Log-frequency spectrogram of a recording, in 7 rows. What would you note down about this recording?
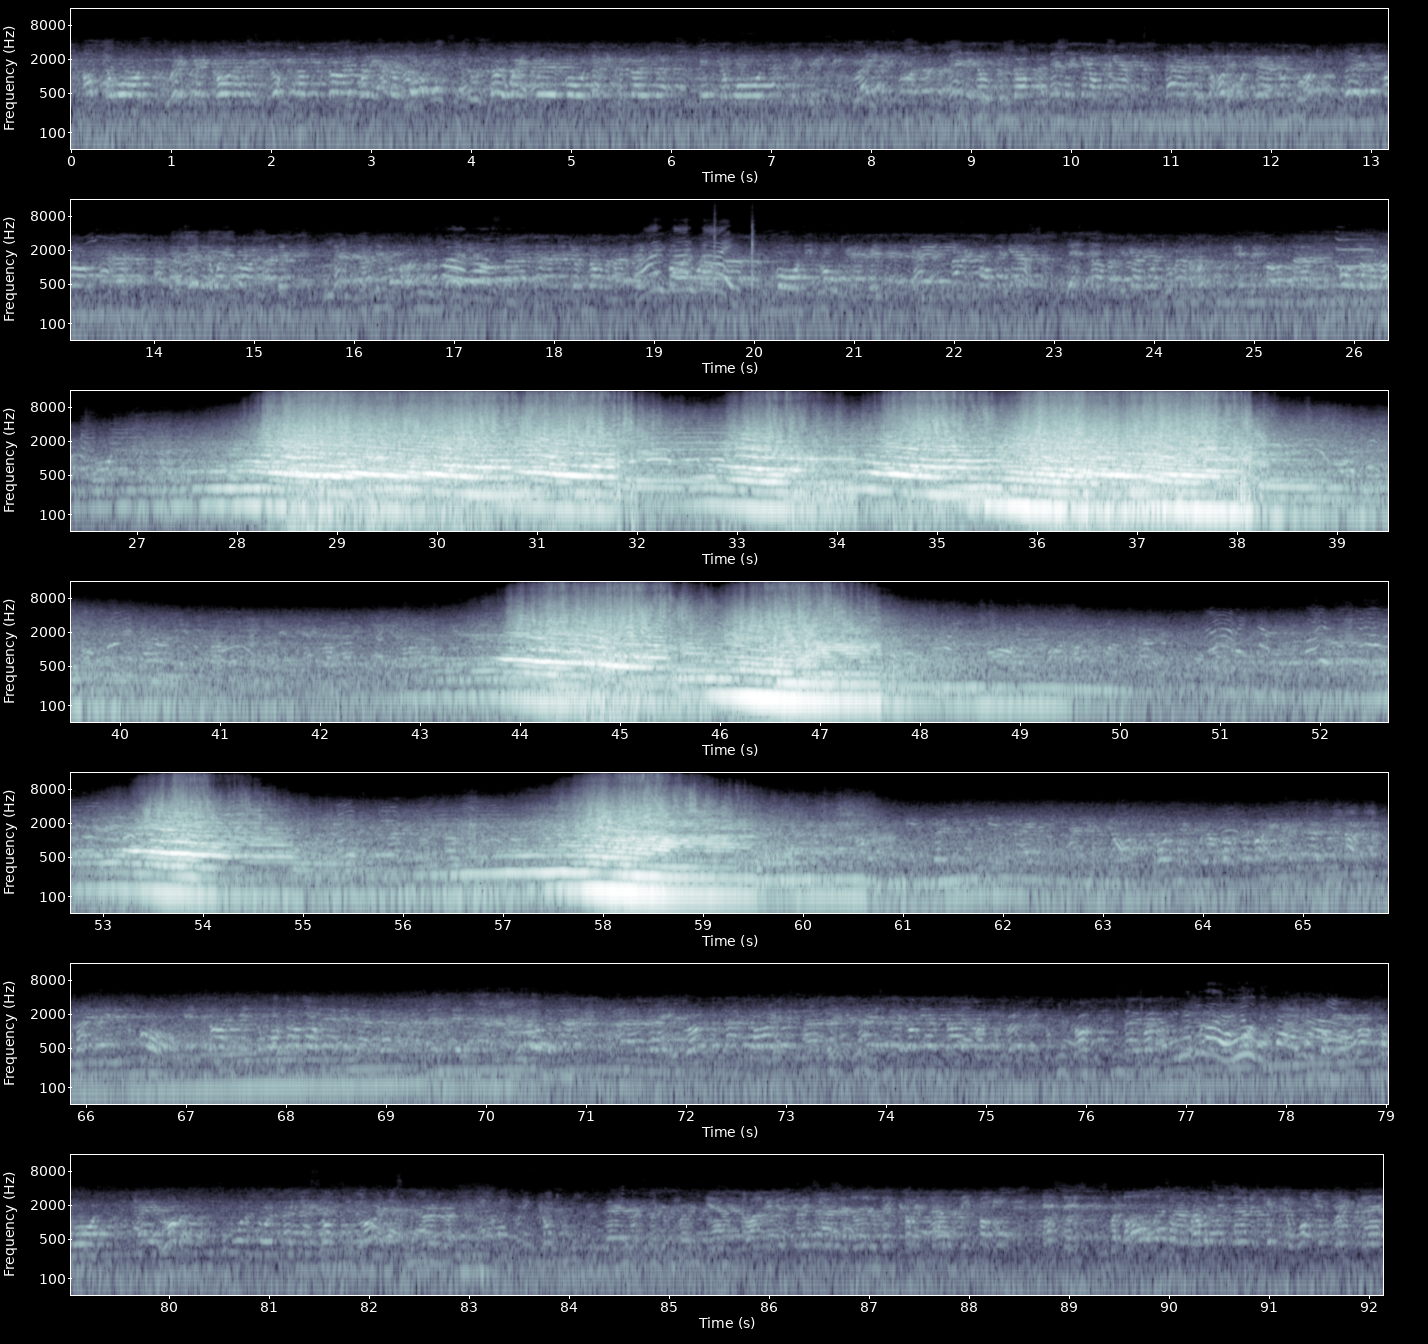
British Motorcycle Grand Prix 2006 ... MotoGP race ... one point stereo mic to mini-disk ...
